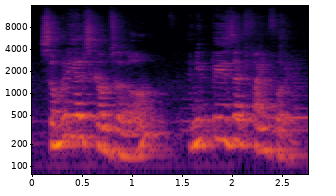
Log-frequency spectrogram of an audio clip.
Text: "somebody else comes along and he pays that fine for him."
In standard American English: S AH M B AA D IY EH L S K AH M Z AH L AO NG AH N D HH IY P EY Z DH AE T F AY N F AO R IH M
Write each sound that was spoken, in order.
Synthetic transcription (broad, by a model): S AH M B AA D IY EH L S K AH M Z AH L AO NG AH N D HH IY P EY Z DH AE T F AY N F AO R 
